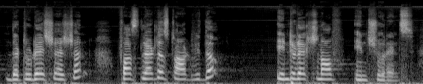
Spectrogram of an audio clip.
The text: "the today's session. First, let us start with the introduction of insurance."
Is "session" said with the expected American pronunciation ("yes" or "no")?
yes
